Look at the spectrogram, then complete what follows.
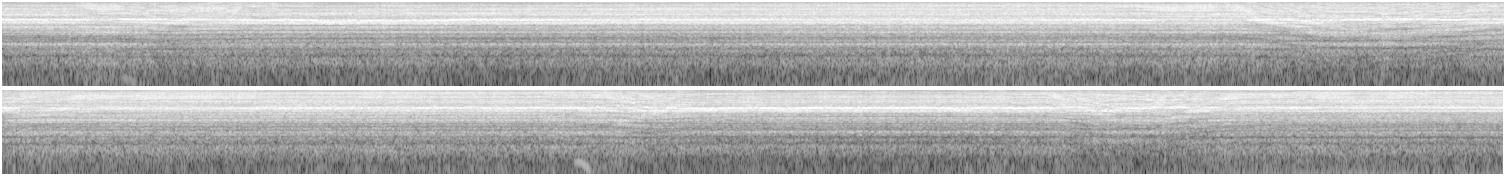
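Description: Brazing torch flame hissing steadily as a copper refrigerant line is brazed onto a heat pump compressor, with a steady high whine beneath the hiss. The hiss shifts in tone a few times.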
